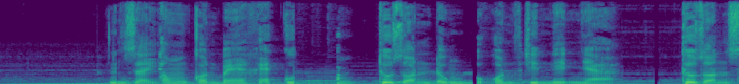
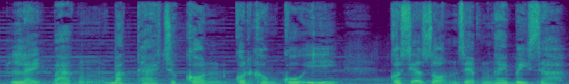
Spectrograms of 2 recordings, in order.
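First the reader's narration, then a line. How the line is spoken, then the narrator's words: Frightened child mumbling. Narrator (Vietnamese): Con bé Vi trên tay run rẩy, mồm lẩm bẩm nói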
